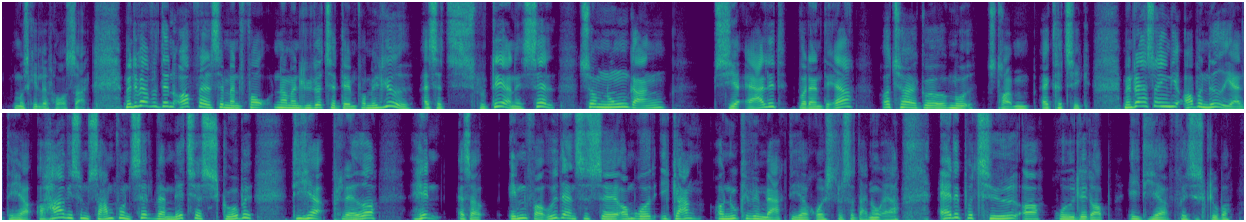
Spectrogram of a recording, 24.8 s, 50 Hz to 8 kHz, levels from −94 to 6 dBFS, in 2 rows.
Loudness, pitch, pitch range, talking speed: -23 LUFS, 170 Hz, 140-210 Hz, 230 wpm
